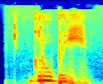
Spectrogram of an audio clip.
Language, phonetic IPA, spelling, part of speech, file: Russian, [ˈɡrubɨj], грубый, adjective, Ru-грубый.ogg
- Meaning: 1. uncouth, boorish, rude, uncultured 2. rough, coarse (of cloth, a surface, etc.) 3. rough, hoarse, raspy (of a voice or sound) 4. rough, approximate, inexact (of work, an estimate, etc.)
